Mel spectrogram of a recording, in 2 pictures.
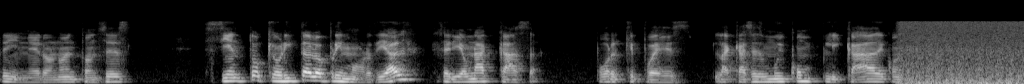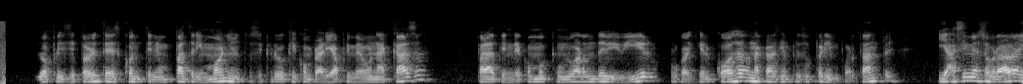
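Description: From 9.19 to 9.49 s and 9.92 to 10.67 s the speech drops sharply, by roughly 40 dB, likely speech suppressed in double talk by the echo canceller.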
